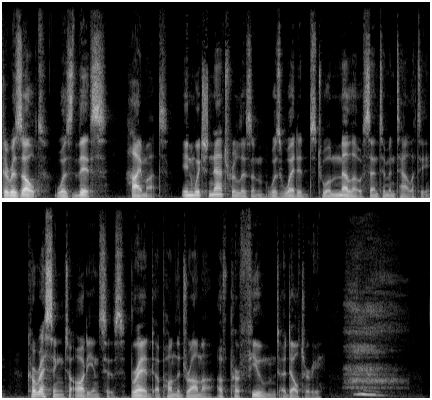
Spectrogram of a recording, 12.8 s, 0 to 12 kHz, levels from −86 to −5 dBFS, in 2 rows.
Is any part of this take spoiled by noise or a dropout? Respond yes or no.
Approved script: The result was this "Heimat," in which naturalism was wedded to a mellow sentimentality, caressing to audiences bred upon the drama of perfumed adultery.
yes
